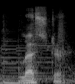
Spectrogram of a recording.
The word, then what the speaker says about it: Leicester: everything weird like like it looks like a leicestershire but it's lester or it's uh you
